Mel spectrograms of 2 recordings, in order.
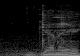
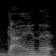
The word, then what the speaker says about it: Guyenet: name for sure, Stefan Guyenet, he says pronounced like DNA. I would just say Guyenet, because I'm American.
